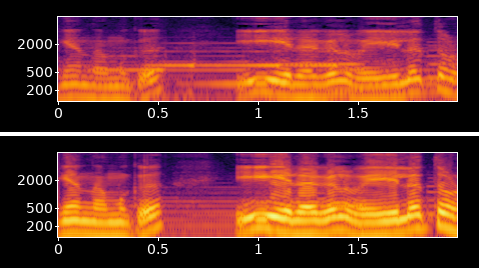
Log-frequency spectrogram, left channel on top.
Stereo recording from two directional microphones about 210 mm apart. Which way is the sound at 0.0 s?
50° right (ahead or behind).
